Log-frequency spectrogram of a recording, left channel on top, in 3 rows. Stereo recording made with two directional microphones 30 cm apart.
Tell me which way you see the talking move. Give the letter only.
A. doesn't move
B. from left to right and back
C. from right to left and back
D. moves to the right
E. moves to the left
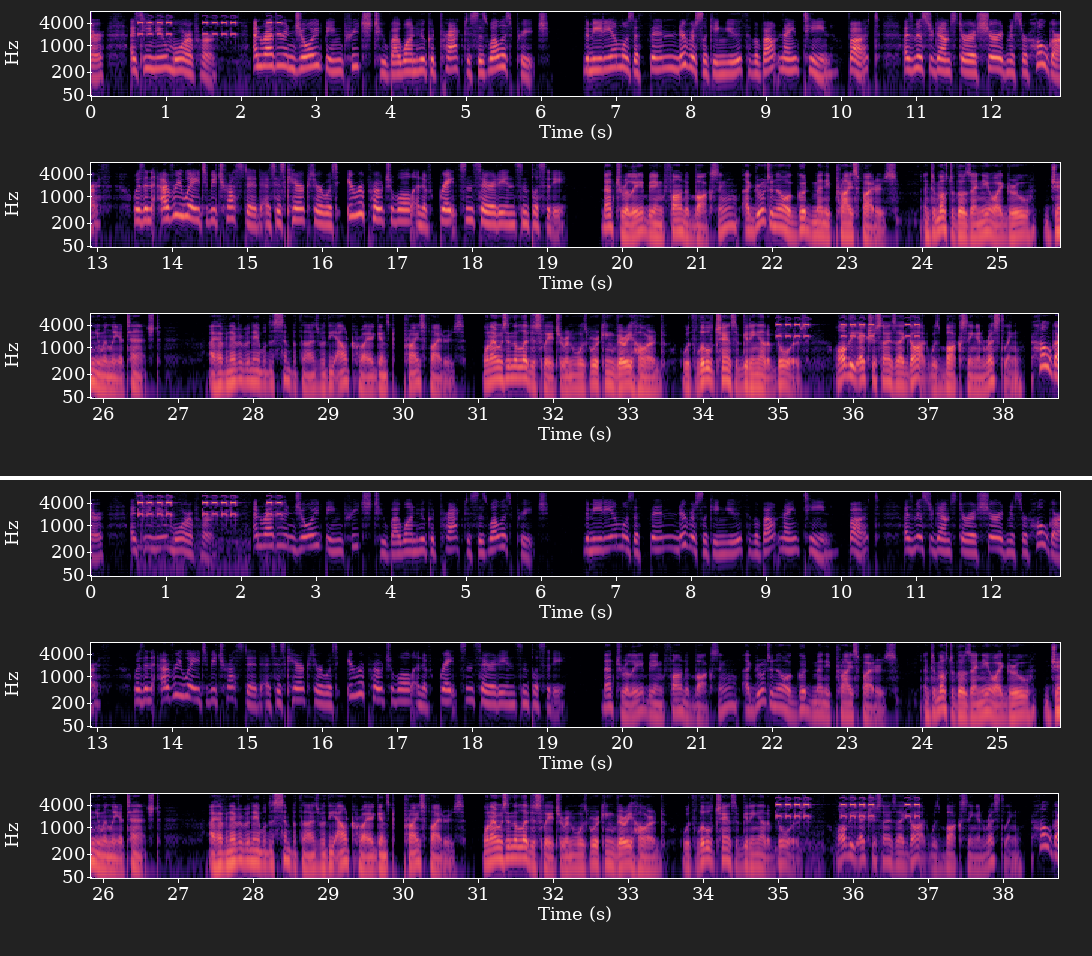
B.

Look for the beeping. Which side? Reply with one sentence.
You can hear the beeping on the right.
